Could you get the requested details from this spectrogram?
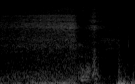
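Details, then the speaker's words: A man's mechanical ventilator makes a steady, airy hiss, then a brief softer pause and small mechanical clicks. "hello everyone my name is that noise you're hearing is my ventilator and"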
